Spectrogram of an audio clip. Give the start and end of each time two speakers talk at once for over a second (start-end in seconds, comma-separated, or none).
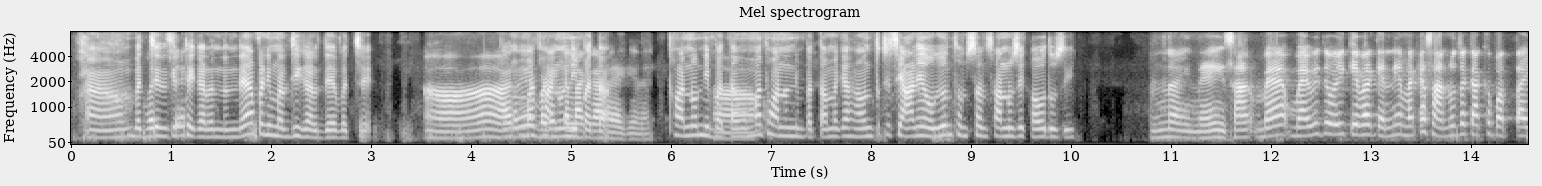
none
